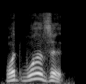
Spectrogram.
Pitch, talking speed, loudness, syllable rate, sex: 185 Hz, 210 wpm, -17 LUFS, 4.9 syllables/s, male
